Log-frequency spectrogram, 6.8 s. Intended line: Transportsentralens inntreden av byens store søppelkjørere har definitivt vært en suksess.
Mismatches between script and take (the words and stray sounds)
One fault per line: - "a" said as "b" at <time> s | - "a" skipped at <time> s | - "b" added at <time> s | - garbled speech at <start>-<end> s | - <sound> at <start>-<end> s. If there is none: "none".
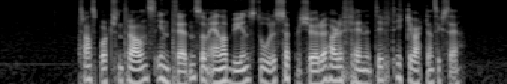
- "som en" added at 2.6 s
- "ikke" added at 5.3 s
